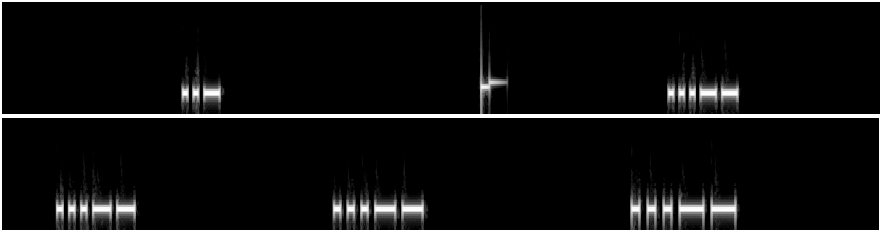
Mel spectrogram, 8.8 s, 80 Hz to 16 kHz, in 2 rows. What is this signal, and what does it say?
Morse code, heard as a keyed tone, about 40 wpm, spaced as for 8 wpm, 700 Hz. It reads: U 3333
